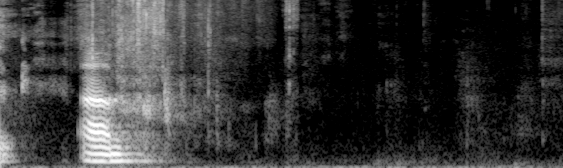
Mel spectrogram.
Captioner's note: paper flapping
